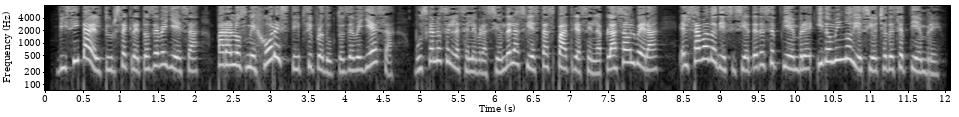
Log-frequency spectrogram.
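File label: Spanish Latin America female narrative; spanish americas voice over talent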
